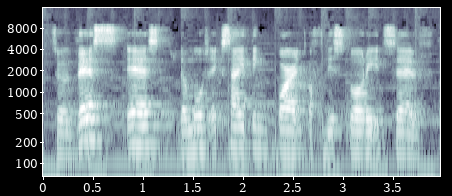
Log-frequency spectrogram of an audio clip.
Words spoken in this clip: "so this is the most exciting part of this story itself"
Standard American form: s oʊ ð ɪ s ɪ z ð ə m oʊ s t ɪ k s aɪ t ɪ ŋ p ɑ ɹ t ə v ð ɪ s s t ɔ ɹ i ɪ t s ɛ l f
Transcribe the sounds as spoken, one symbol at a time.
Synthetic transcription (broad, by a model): s oʊ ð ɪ s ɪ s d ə m oʊ s t ɪ k s aɪ t ɪ ŋ p ɑ ɹ t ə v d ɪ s s t ɔ ɹ i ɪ t s ɛ l f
